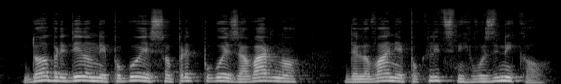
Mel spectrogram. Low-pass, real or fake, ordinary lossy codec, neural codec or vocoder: 14.4 kHz; real; none; none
